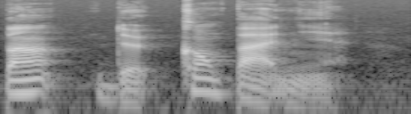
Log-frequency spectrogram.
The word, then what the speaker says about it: pain de campagne: So how do you pronounce it? You will simply say un pain de campagne.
